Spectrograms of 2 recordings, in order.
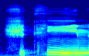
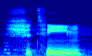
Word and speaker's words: Shittim: A-C-A-C-I-A. – Sweet. Okay. Shittim is the way that is pronounced, by the way. Don't pronounce it like my buddy Nick Wrighton did in our residency program. Okay. Shittim.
